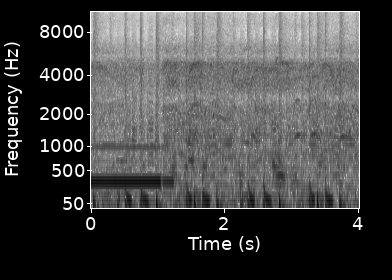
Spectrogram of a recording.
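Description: A single loud, steady electronic beep, about a second and a half long, that cuts off about a second in. Music with a steady beat plays under it.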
